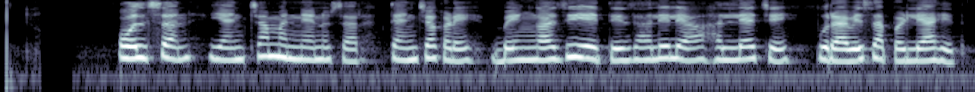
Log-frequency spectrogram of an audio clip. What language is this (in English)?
Marathi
